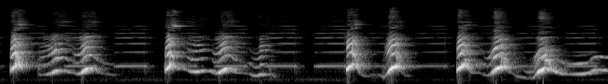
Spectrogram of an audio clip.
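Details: A female Shiba Inu sings in bursts of wavering, yodel-like yelps over a steady electronic tone, waking her owners up for work as an alarm clock.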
